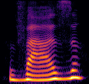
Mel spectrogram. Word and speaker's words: vase: Et nous avons le S qui se prononce z comme la lettre Z quand le S est placé entre deux voyelles comme dans les mots vase chaise.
